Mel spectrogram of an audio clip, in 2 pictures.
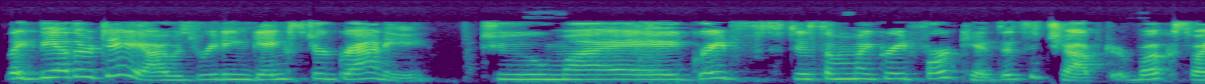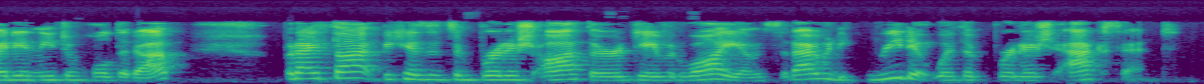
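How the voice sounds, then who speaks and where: Talking a little fast in a fairly high, somewhat bright voice, a schoolteacher gives informal instruction on reading aloud. Her emphatic, theatrical style includes frequent check-ins with the listener. High frequencies are cut off.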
